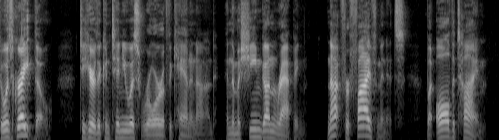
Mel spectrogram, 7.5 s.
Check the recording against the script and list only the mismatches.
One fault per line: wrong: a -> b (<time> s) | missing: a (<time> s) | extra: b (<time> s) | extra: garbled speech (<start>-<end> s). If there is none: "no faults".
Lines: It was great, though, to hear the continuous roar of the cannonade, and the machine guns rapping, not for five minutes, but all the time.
wrong: guns -> gun (3.9 s)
